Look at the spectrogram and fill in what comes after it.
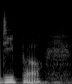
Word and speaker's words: Depot: Ergo Deepot. Or Depot. I'm not, how do you say that name? That word. It's a French word. Depot. It's like Colbert Report. Ergo Depot. We're also sponsored by Ting. T-I-N-G.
